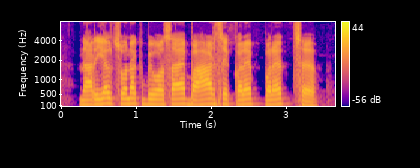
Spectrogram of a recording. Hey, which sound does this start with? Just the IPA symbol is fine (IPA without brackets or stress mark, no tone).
n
